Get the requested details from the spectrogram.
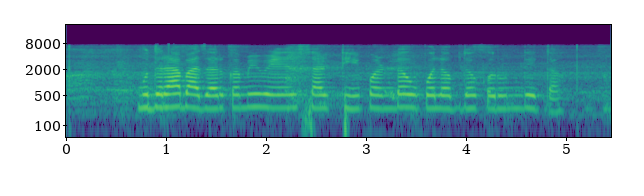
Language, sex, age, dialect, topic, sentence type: Marathi, female, 18-24, Southern Konkan, banking, statement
